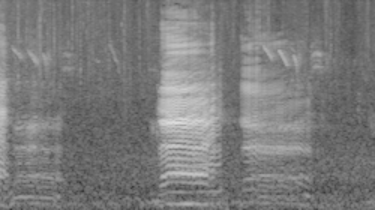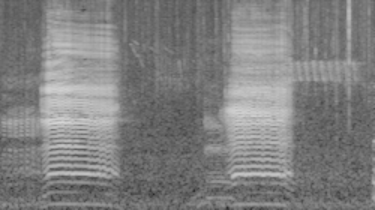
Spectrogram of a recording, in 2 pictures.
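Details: Zwartbles sheep in County Kilkenny, Ireland, ewes with lambs released into an orchard in mild, windy weather before rain; three loud quavering bleats about every three seconds, plus fainter higher lamb calls between.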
